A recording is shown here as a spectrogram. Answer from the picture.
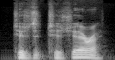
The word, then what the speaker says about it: Teixeira: Teixeira is how he pronounces that.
